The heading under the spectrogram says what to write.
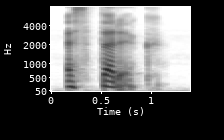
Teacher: aesthetic Three syllables. The AE makes an E sound and the stress falls on the second syllable.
